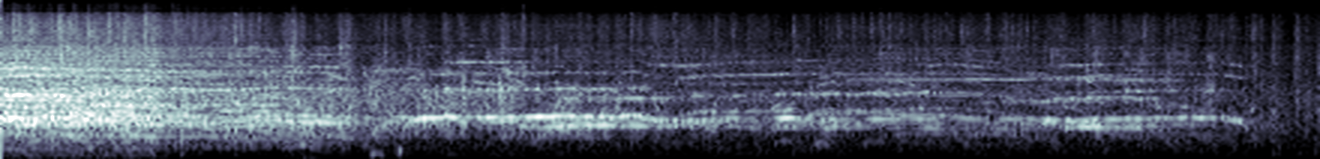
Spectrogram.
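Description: Crowd at a school board meeting cheering and whooping loudly at first, then fading into lighter cheers and shouts.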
